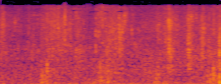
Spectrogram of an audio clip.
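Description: A marching honor guard's boots striking wet pavement in unison, in a regular beat of about two steps a second, over a steady rushing noise of wind and rain on the microphones.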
